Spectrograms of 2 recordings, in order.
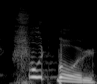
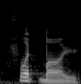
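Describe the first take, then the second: First: "Football" with a long oo vowel, bright and clipped at the end. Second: "Football" said low and soft with a foreign lilt, like his mom; a mild hint of mom's accent; imitating his mom. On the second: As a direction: sound like mom saying "Football". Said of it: "I sound like my mom". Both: Shown as a demonstration.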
